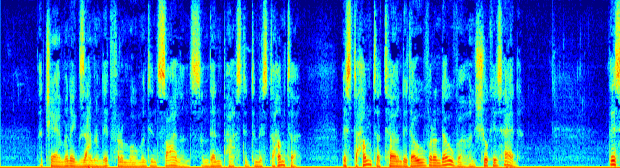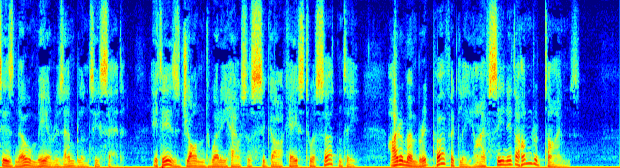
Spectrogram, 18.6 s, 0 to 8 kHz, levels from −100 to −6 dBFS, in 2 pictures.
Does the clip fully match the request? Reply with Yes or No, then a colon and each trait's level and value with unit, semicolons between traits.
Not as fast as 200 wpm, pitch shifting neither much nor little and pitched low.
No: average, 175 wpm; wide, 5.7 semitones; low, 105 Hz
